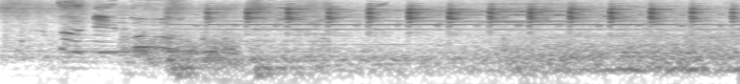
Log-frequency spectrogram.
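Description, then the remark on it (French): A steam locomotive running on rails, its steady rhythmic chuffing beats repeating about twice a second at a loud, even level, with a short hissing, tonal burst near the start. “C'était un peu l'ambiance d'une locomotive à vapeur.”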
